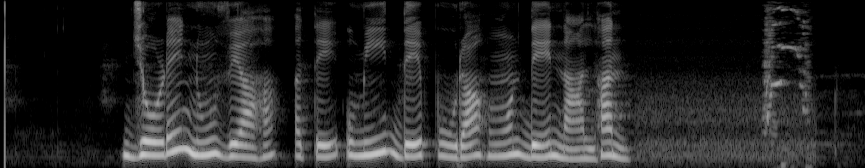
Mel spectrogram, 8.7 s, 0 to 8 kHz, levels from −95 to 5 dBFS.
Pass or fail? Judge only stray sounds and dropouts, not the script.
fail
